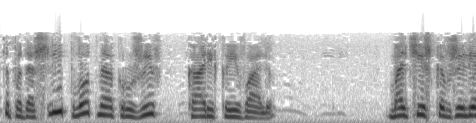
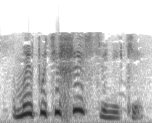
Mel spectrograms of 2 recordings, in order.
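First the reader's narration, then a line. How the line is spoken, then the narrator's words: Timid. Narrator (Russian): робко сказала Валя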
